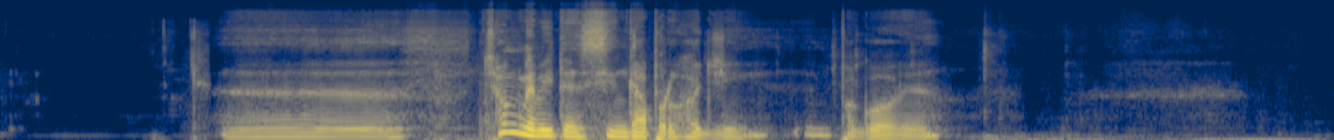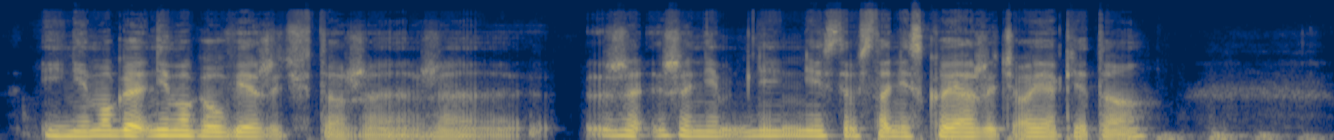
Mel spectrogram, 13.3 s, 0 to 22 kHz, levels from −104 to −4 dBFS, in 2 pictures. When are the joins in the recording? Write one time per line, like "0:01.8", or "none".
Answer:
0:01.0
